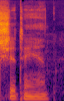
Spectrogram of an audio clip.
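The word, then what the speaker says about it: Šatan: goalie one of my favorites chatan it's not Satan Mom it's shitan that's those can I get a can I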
